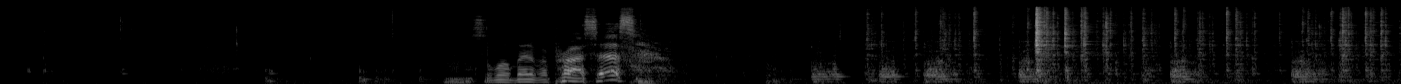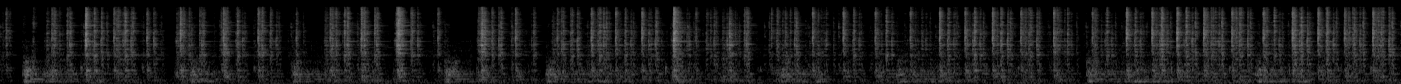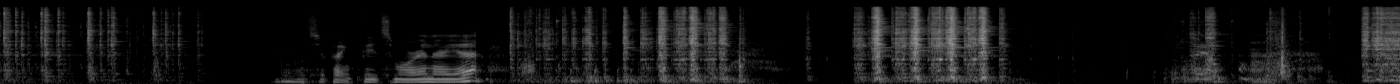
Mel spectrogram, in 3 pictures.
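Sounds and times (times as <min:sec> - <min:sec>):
drain auger cable rattling: 0:08.1 - 0:30.1, 0:33.0 - 0:38.4, 0:41.6 - 0:42.0.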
